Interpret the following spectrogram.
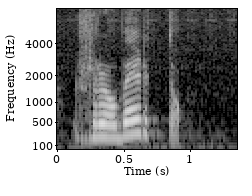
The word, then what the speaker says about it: Roberto: And then if this R is one R, initial R, it pronounced just as if it were a double R. That's why they're together in these rules. Roberto. Rosa is a rose, and rojo is the red color. Rojo, rosa, Roberto, and then carro, perro. You see, you can hear that they are strongly pronounced.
